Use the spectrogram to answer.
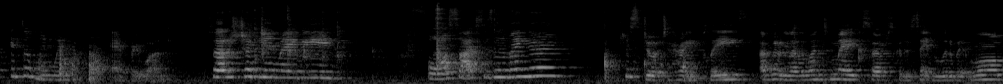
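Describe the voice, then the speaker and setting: Tired and in pain, a health vlogger with an Australian accent talks casually and colloquially in her kitchen at home, windows open. Her voice is on the high side and fairly bright. The recording is very echoey, with a distant mic and faint noise.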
